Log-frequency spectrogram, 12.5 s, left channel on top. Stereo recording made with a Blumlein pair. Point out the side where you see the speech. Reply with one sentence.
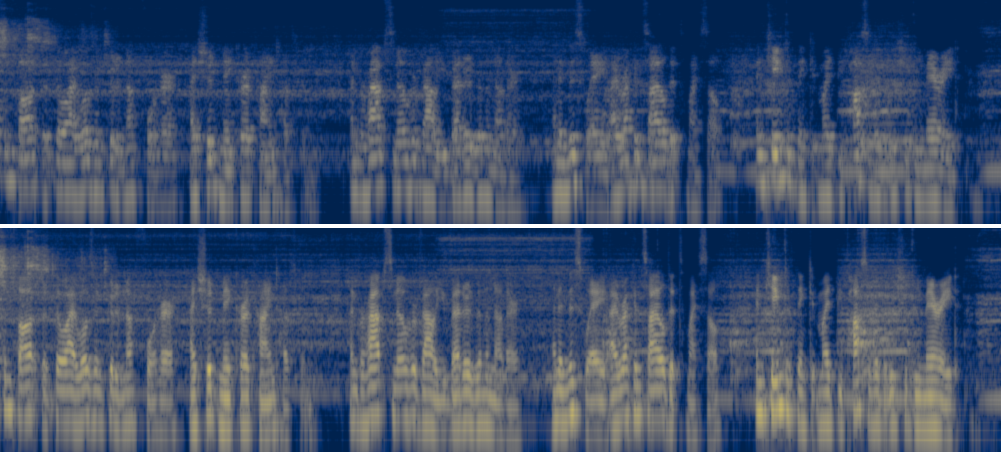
You can hear the speech on the right.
